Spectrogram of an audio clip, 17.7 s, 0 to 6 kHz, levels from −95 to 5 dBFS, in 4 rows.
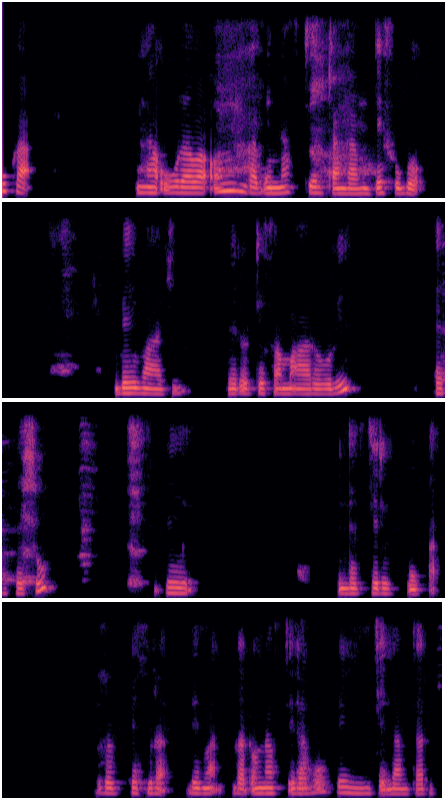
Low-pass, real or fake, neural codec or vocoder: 5.4 kHz; fake; codec, 44.1 kHz, 7.8 kbps, Pupu-Codec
